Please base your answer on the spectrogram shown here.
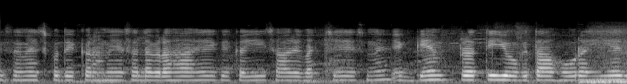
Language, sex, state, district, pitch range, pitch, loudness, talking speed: Hindi, female, Bihar, Sitamarhi, 190-200 Hz, 195 Hz, -18 LUFS, 200 wpm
